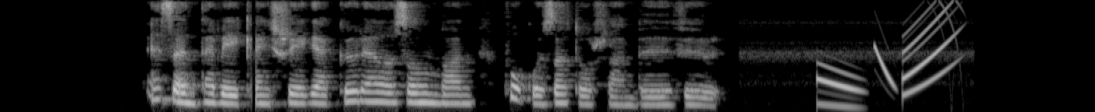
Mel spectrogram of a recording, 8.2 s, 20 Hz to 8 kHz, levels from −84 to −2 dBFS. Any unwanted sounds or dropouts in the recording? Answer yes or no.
yes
